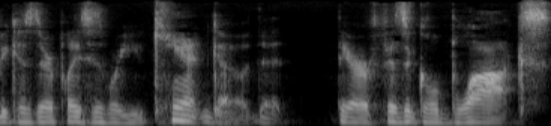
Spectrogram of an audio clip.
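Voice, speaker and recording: A man speaks here. His voice is somewhat breathy. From Arkansas. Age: 40s. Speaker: film podcast co-host. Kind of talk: casual interview.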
